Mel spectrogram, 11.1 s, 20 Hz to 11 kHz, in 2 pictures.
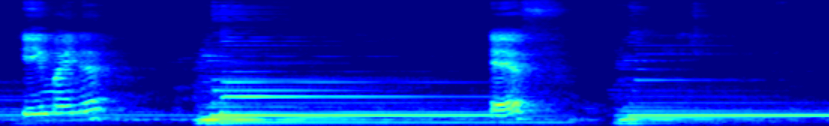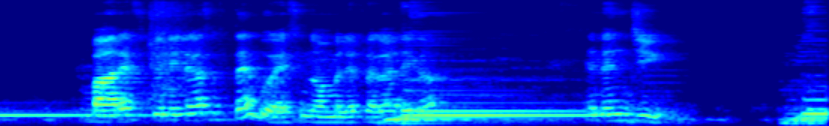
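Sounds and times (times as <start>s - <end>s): acoustic guitar chord ringing: 0.0s - 7.1s, 8.0s - 9.8s.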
